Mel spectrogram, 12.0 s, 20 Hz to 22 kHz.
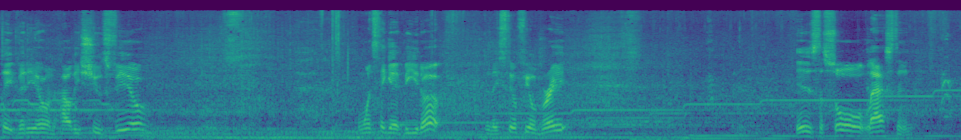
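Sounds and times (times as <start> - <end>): steady low hum: 0.0 - 11.9.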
